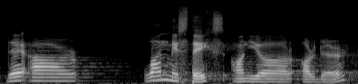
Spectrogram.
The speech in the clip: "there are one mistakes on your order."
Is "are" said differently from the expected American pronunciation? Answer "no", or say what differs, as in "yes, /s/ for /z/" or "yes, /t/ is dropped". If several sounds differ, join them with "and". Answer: no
